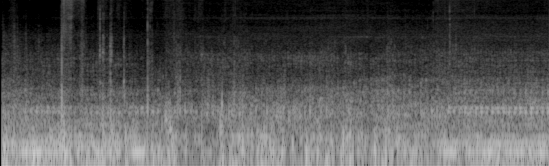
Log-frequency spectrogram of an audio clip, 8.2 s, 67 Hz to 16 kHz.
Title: Volvo Penta 4.3GL-E SX Stern Drive - Knocking noise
